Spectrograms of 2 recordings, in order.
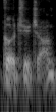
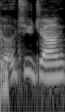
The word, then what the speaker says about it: gochujang: gochujang to my tofu, and I'm dying. Gochujang. Fun fact for the audience. Gochujang rhymes with "go you dong."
